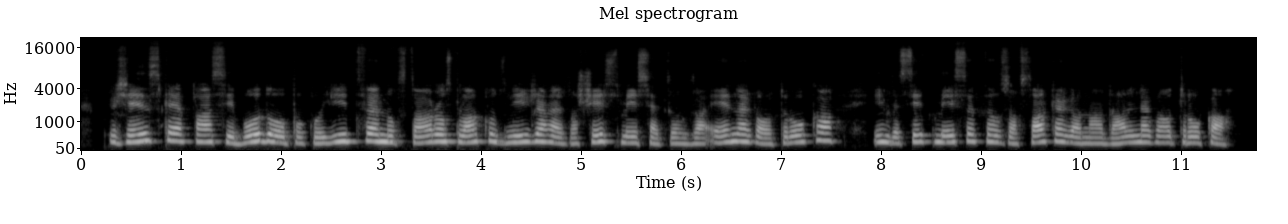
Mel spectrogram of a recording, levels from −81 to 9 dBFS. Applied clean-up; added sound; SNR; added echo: neural mask model DeepFilterNet 3.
